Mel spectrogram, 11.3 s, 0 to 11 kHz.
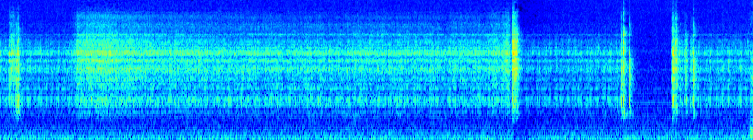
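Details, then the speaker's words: Canadian Westinghouse Model 577 radio after the power supply filter capacitors were replaced and the low B+ fixed: steady hiss and crackle with clicks while tuning, no stations received; the rubbing-plate theory didn't pan out and dirt is suspected. "I need a new Theory a rubbing plate Theory didn't seem to work very well and we're not getting any stations here"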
